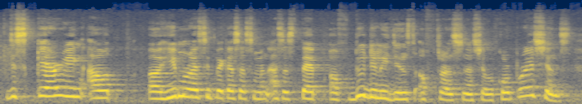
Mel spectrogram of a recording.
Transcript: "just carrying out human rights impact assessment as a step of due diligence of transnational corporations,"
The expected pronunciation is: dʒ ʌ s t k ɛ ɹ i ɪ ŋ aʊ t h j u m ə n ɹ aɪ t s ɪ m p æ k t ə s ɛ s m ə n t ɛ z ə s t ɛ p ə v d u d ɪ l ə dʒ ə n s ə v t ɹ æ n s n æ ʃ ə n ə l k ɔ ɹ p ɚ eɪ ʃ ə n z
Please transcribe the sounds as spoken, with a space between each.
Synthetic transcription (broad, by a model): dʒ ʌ s k ɛ ɹ i ɪ ŋ aʊ t h j u m ə n ɹ aɪ t s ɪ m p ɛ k ə s ɛ s m ə n t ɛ s ə s t ɛ p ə f d u d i l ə dʒ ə n s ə f t ɹ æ n s n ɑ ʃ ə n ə l k ɔ ɹ p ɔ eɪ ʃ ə n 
